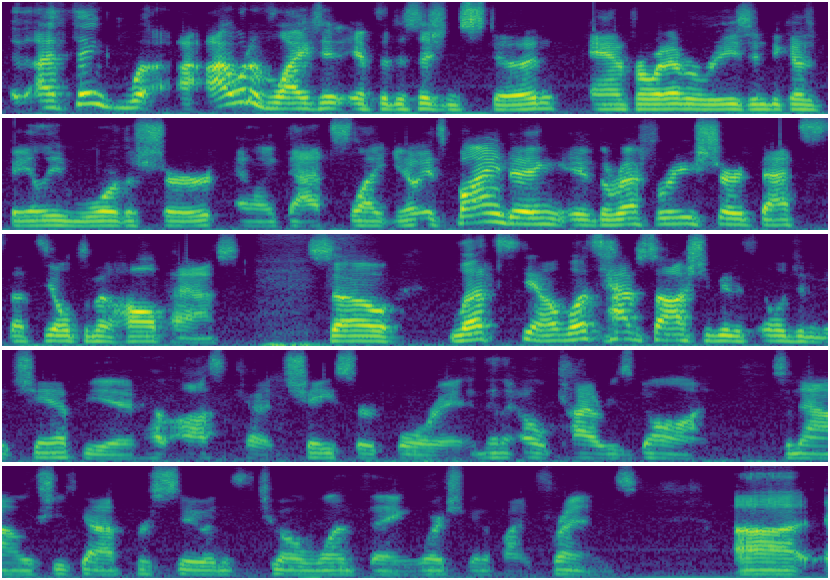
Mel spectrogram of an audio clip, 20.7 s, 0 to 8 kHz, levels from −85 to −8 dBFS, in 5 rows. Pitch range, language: 115-150 Hz, English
